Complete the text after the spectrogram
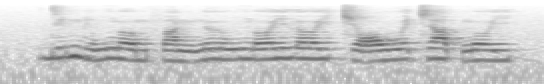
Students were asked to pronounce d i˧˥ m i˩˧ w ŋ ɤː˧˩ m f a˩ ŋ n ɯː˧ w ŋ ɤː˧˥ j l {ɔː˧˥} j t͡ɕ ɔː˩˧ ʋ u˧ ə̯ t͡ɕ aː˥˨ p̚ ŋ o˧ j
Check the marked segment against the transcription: incorrect: ɤː˧˥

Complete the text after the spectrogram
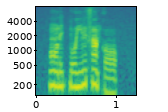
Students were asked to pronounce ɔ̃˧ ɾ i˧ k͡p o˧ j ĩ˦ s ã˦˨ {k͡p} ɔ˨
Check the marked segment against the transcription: incorrect: k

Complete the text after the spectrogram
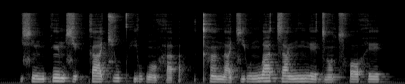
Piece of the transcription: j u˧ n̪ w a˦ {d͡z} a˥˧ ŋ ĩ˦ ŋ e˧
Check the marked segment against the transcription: correct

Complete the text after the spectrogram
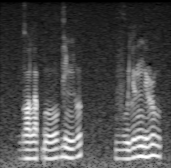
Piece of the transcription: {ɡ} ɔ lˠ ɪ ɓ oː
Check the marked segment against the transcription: correct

